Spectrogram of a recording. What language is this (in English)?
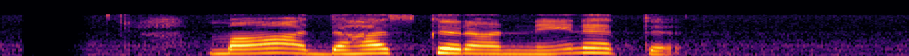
Sinhala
